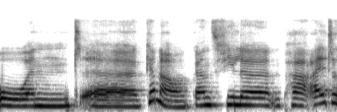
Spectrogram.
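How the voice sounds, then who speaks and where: A woman's voice with a dark, mellow tone. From northern Germany, Hamburg area. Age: 20s. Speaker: singer-songwriter. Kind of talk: interview.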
